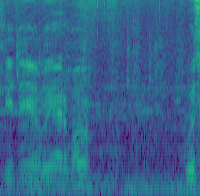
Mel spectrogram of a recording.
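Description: People talking, with a steady low engine hum running underneath.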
